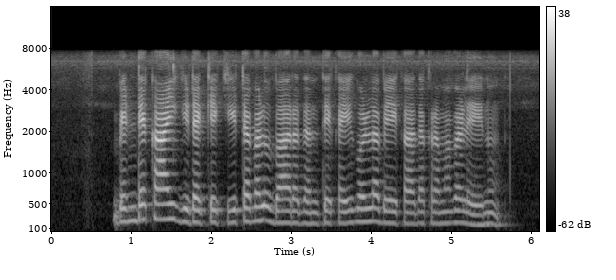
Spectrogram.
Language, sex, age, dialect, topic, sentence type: Kannada, female, 31-35, Coastal/Dakshin, agriculture, question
